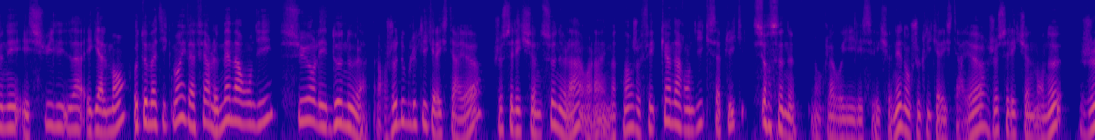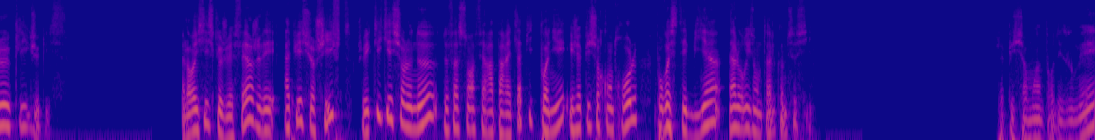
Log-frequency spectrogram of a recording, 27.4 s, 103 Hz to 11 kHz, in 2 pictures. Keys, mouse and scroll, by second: 5.0 click, 5.9 click, 6.9 click, 7.8 click, 9.4 click, 10.0 middle click, 11.4 click, 12.9 click, 14.2-15.6 drag, 15.6 middle click, 18.6-23.8 shift+drag, 24.0 ctrl+shift+click, 24.4 click, 25.2 click, 26.2 KP_Subtract, 27.1-27.3 drag.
